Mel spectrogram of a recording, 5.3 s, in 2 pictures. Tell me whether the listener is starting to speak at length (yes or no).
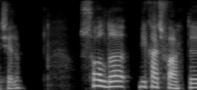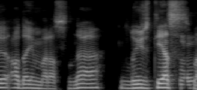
no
